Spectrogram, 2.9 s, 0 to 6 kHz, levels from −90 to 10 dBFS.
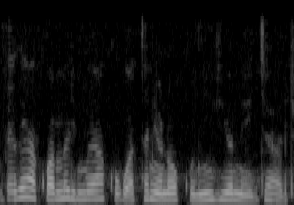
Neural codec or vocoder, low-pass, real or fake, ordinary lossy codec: none; 5.4 kHz; real; none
